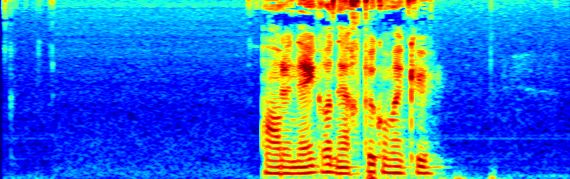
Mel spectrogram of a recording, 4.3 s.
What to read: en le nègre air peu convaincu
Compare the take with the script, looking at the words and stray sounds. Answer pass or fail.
pass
